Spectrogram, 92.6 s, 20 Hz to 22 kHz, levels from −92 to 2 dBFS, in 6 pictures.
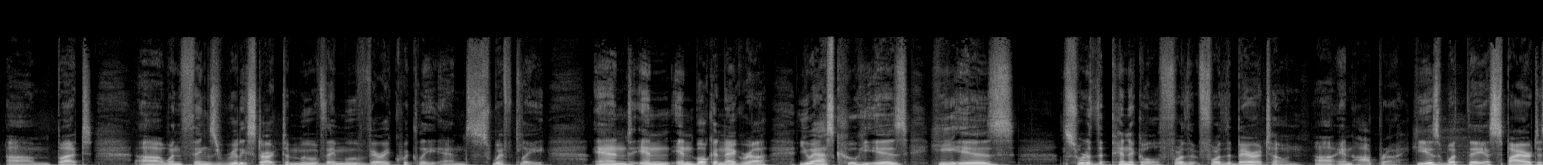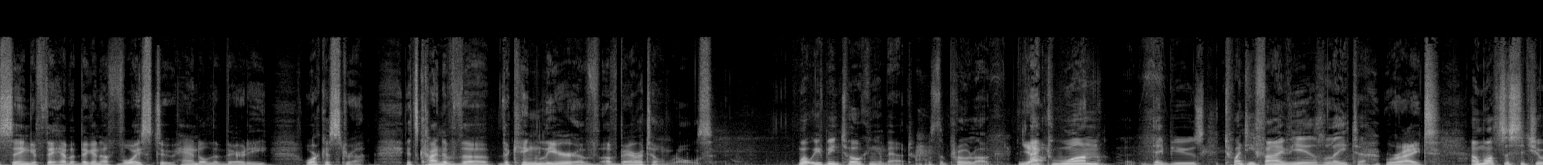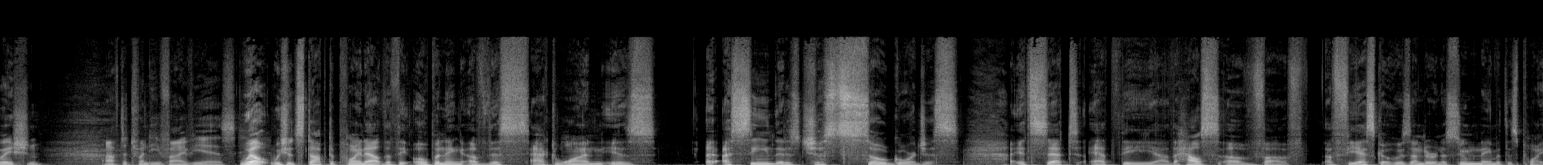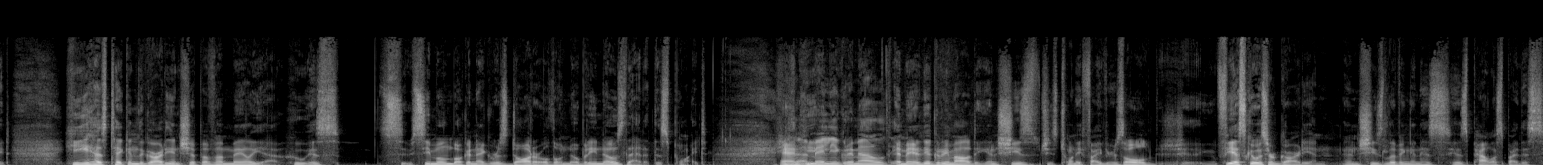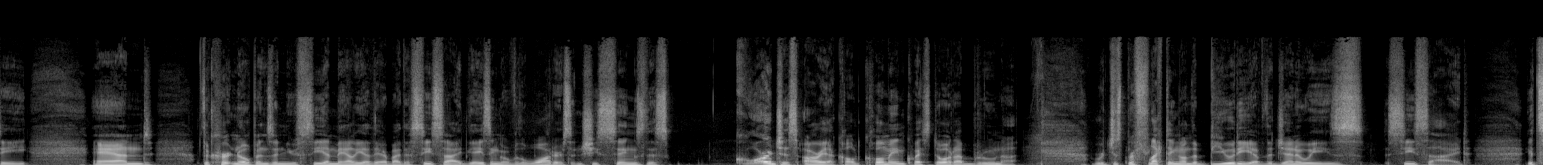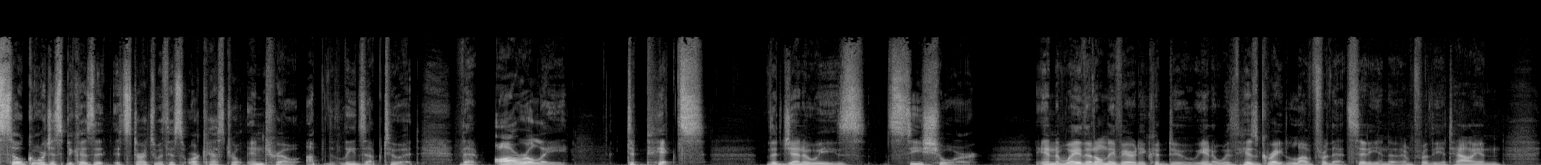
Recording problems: none

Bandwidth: 17 kHz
